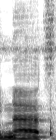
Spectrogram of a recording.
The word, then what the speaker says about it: gnat: The small gnats, gnat means a kind of insect. G is not pronounced.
